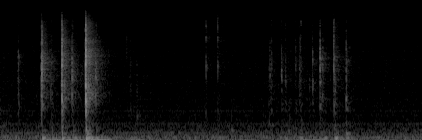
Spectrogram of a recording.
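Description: Computer keyboard typing, faint: a few sharper key presses in the first second, then a quick run of lighter taps between about two and three and a half seconds in, as a stock ticker is keyed in.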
